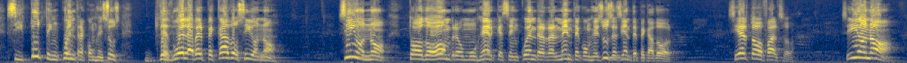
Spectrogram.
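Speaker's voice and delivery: loud, high preacher's cry; full-force sermon shouting; fiery preaching. Acted. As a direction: rouse the congregation, shouting.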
